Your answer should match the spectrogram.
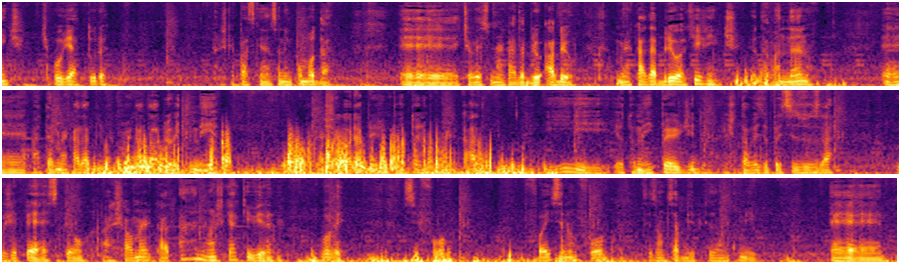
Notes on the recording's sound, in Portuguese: Episódio gravado nas ruas de Belém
